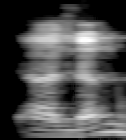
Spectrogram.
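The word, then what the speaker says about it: लङ्: कैसे उच्चारण करते हैं लंग बोलते हैं लंग लंग लंग और चौथा विधि लंग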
